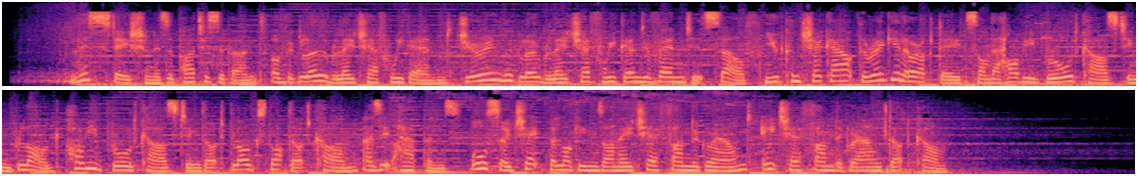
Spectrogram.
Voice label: PROMO GLOBAL HF WEEKEND female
